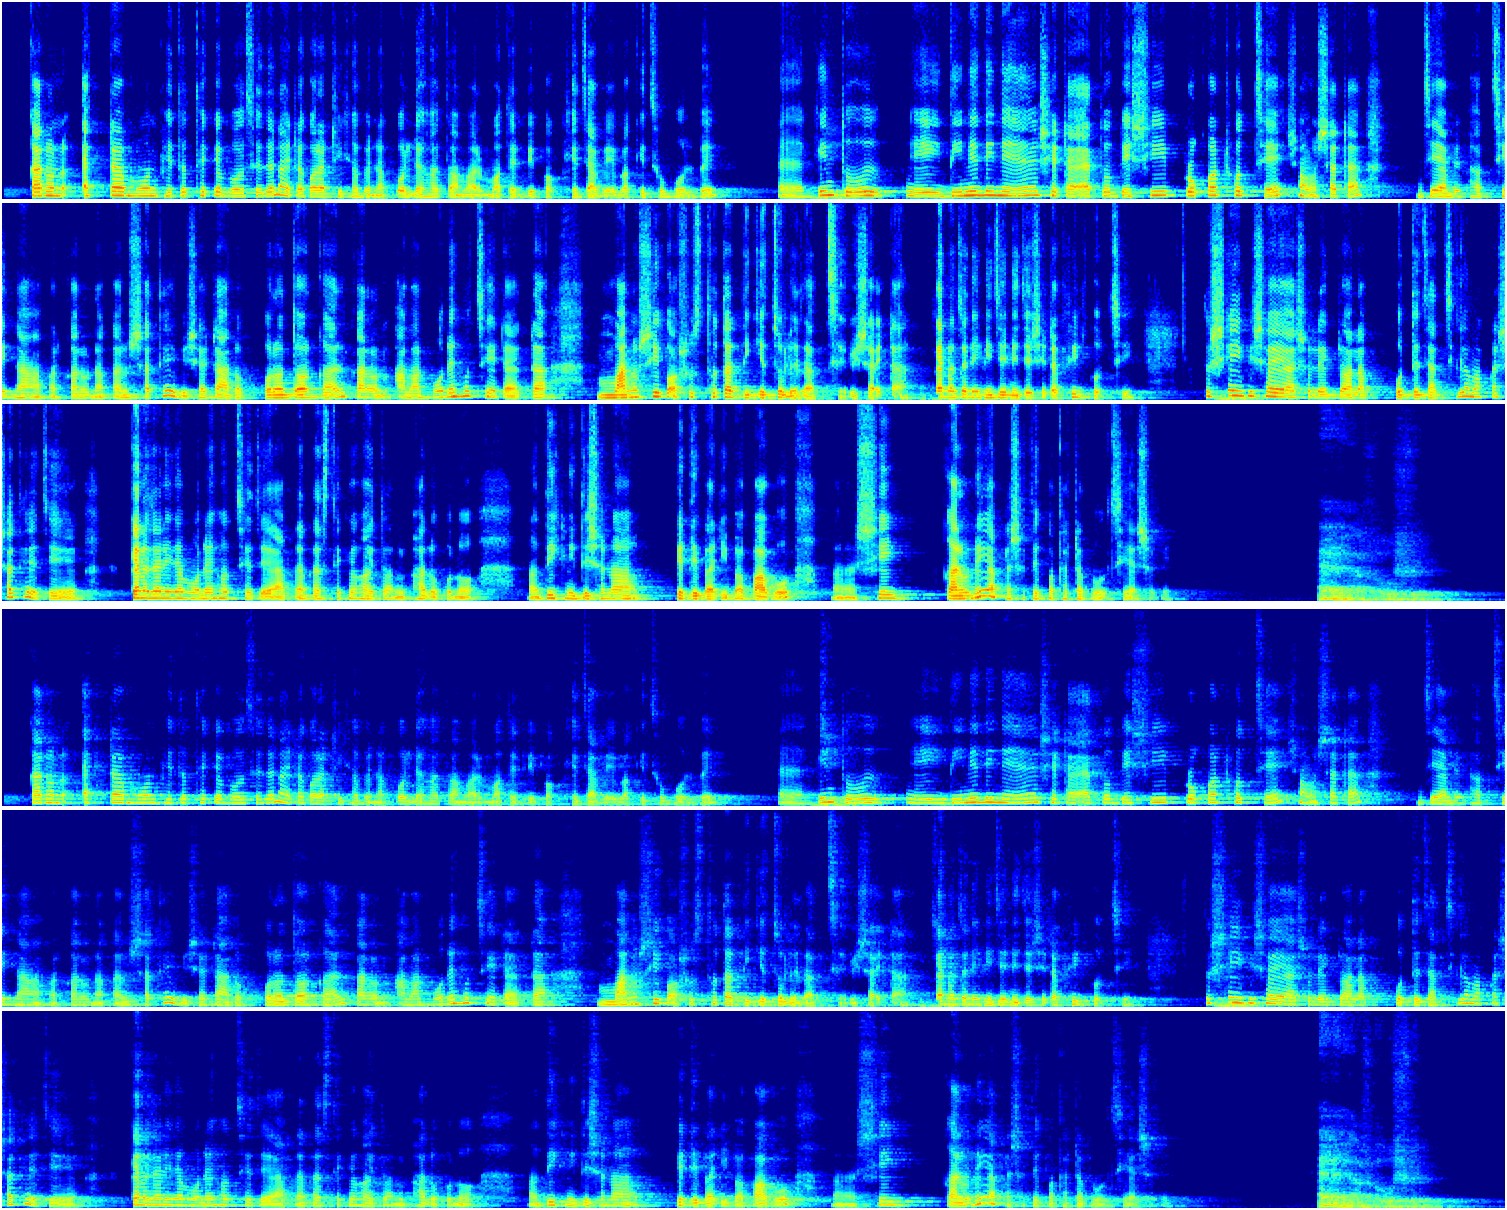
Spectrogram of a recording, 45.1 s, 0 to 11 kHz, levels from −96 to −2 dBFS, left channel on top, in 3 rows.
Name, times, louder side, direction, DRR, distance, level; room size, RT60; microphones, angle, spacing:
voice 1, 0.3-7.1 7.8-13.8 14.1-26.4 27.0-30.9 31.3-36.5 36.8-39.1 39.5-41.7, left 6 dB, 90° left, 18 dB, 0.5 m, -31 dB
voice 2, 24.2-24.5 27.1-27.3 43.2-44.2, equal, 40° right, -6 dB, 4.1 m, -39 dB
16.5 x 11.5 x 4.1 m, 1.1 s
head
